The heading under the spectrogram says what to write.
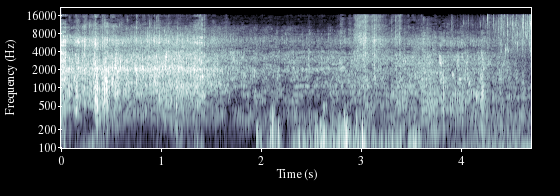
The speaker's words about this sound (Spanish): Ahora está abriendo el tornadero para regar otro surco.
